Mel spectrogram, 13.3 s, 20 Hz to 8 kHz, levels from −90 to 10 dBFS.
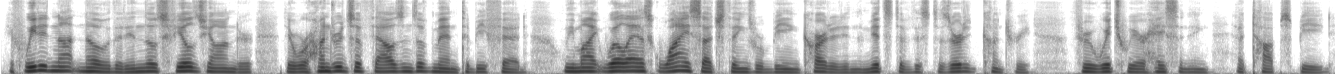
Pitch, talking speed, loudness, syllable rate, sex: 130 Hz, 200 wpm, -19 LUFS, 5.0 syllables/s, male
